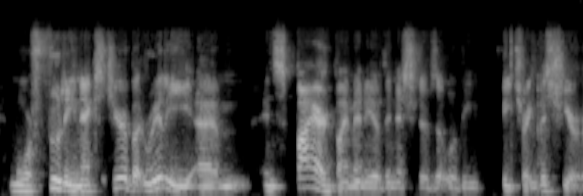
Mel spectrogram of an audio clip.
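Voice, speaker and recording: A man's medium-pitched voice in an Irish accent at a fairly quick pace. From Ireland. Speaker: podcast host and curator. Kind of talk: interview. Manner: halting.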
